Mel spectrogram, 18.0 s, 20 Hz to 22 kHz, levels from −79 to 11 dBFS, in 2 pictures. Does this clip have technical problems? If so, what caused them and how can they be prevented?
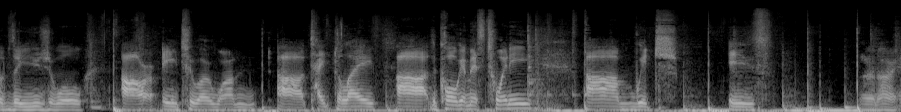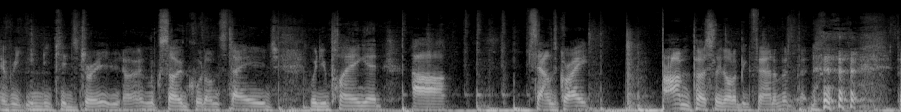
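No, nothing in this clip points to a technical fault, so there is nothing to trace back or prevent.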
